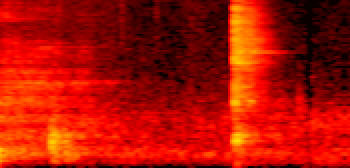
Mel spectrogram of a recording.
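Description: Near silence with a single short, sharp click about one and a half seconds in.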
